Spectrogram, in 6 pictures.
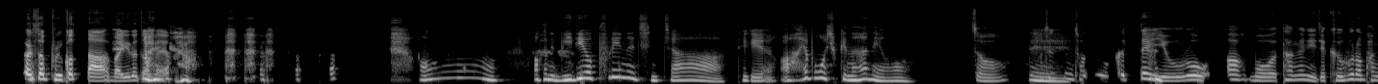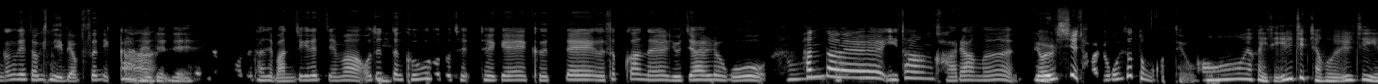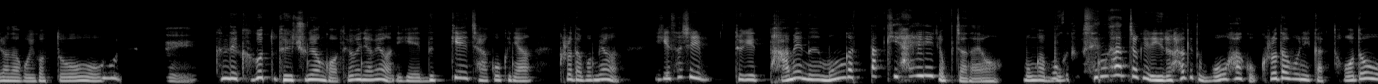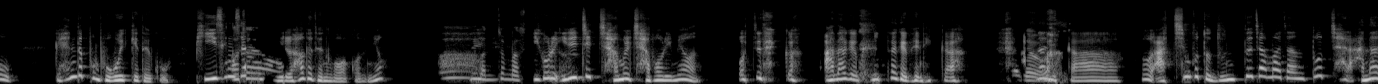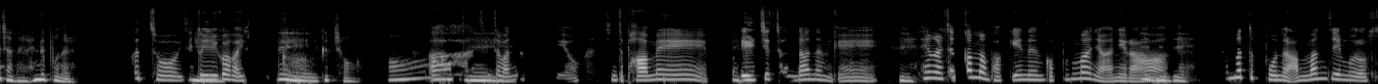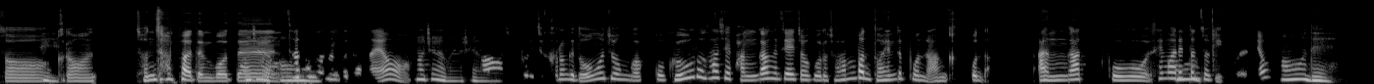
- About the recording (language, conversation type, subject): Korean, podcast, 스마트폰 같은 방해 요소를 어떻게 관리하시나요?
- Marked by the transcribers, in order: laughing while speaking: "그러니까"; laugh; in English: "미디어 프리는"; laugh; throat clearing; other background noise; laughing while speaking: "일이"; laughing while speaking: "어찌 됐건 안 하게 못 하게 되니까"; laugh; laugh; tapping; laughing while speaking: "전자파든"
